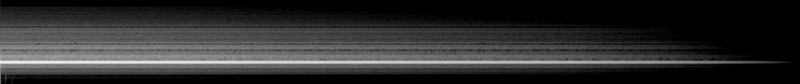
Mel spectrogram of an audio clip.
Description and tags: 73 C6 Sine, hand made
Some C6 1046.50Hz sine drawed in audacity with mouse hand free, with no correction of the irregularities. Looping, an envelope drawed manually as well, like for the original graphical "Pixel Art Obscur" principles, (except some slight eq filtering).
audacity, beep, C6, computer, electronic, experimental, glitch, handfree, harsh, lo-fi, mouse, noise, sine, sine-wave, waveform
